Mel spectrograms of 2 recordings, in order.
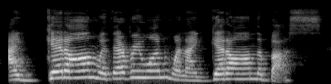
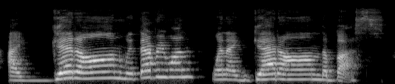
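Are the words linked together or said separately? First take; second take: linked; linked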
